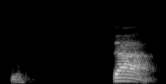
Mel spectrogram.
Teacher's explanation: উচ্চারণের ক্ষেত্রে ঝিঝি প্রকার আওয়াজের ন্যায় ধ্বনি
